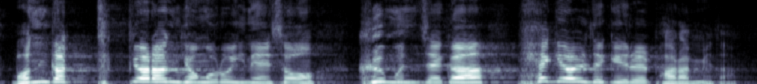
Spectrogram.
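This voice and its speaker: A man's voice: high-pitched, very animated, moderate pace, bright, forceful tone. A male pastor preaching a sermon in a church, often calling out to the congregation and asking rhetorical questions. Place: church sanctuary.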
